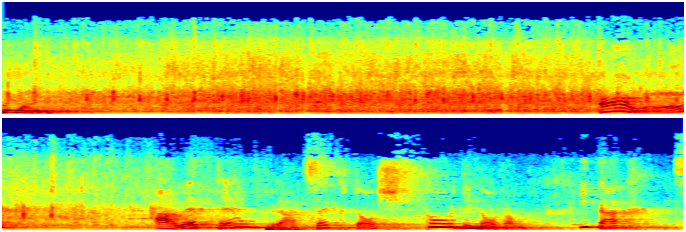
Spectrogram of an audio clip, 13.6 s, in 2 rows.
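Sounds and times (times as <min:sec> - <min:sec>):
applause: 0:00.0 - 0:09.2
speech: 0:00.1 - 0:00.7, 0:08.4 - 0:13.6.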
